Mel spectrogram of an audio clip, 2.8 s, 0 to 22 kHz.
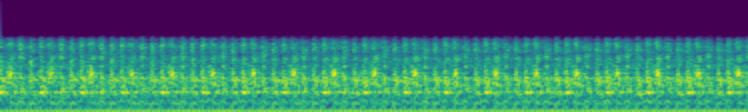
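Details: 2001 Mitsubishi Lancer Cedia GDI 4WD at idle before repair: a fast, even ticking of about three per second from hydraulic lifters; lifters due for replacement along with a leaking radiator.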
